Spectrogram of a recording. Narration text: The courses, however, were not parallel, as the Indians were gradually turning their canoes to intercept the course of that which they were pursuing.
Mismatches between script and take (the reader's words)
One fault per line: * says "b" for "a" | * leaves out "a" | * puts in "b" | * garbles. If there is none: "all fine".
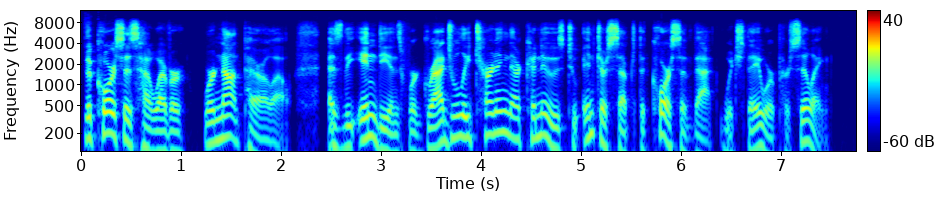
all fine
